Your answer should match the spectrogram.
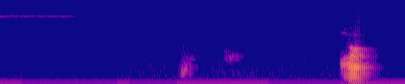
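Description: Near silence on a video call, then a man starts to speak near the end.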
